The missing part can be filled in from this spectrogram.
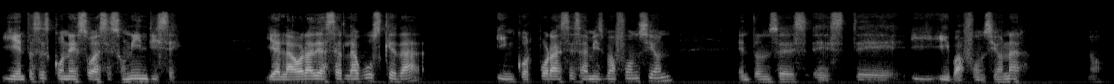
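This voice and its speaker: A man with a Mexican Spanish accent lecturing an online class on databases, with a bright, clear voice. He explains patiently and keeps checking in with his listeners. The sound is dry and close, with no room around it. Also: medium pitch, fairly even intonation, unhurried, no room sound. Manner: explanatory, checks in with frequent "ok?" and "este" fillers. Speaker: university database teacher.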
